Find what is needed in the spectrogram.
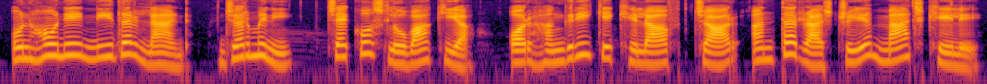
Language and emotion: Hindi, neutral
